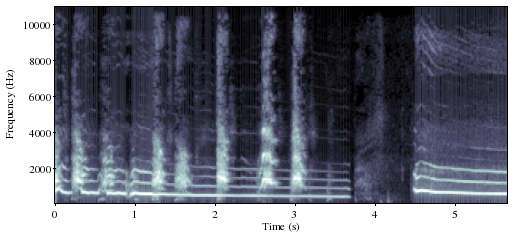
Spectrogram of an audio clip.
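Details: Dog's long howl slowly descends in pitch beneath a series of short yips. After a brief near-silent gap, a fresh strong howl begins on a slightly falling note.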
